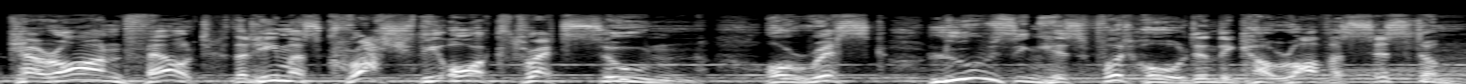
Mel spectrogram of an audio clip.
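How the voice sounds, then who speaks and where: An actor playing a grave, menacing war chronicler, narrating a game theatrically with a gravelly voice. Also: male voice, high voice, sing-song, loud music behind the voice, heavily acted. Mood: ominous. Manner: theatrical, deliberate storytelling. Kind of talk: dramatic scripted game narration.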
